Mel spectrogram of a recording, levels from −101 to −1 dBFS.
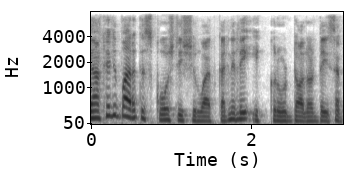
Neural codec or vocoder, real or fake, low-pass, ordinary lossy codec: codec, 16 kHz, 2 kbps, FunCodec, trained on LibriTTS, 25 frames a second; fake; 7.2 kHz; AAC, 48 kbps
